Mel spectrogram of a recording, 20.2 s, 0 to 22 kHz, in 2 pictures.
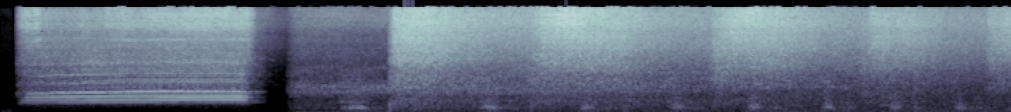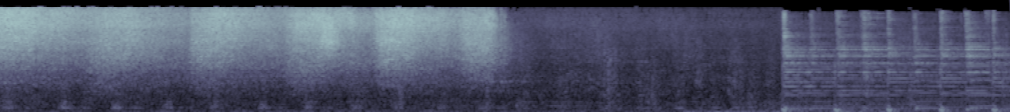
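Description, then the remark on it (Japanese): A steam locomotive pulls away: a sharp, loud whistle blast opens, then rhythmic chuffs and hissing steam build in a steady beat, ending with a clattering, rattling pulse of wheels. “鉄旅、万有記第3号、出発、進行”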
